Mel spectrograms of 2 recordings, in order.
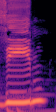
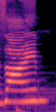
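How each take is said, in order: First: The vowel sounds like 'ee', as in 'magazine'. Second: The vowel sounds like 'eye', as in 'line'. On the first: The speaker calls it right. "It's a zine" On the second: The speaker calls it wrong. "No, it's not a zine"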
